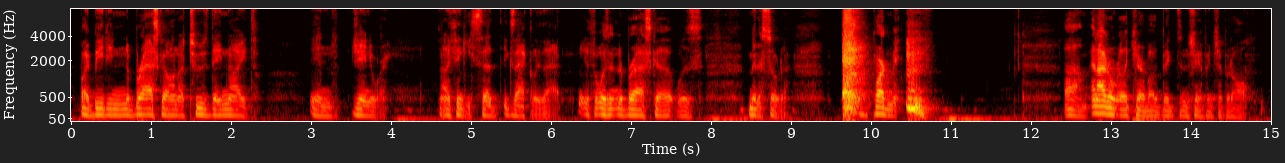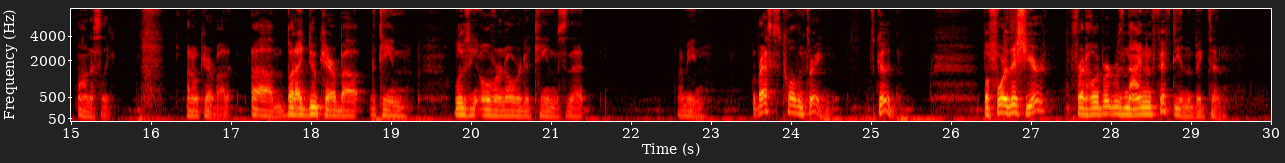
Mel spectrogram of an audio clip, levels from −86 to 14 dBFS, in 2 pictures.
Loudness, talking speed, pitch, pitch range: -30 LUFS, 160 wpm, 110 Hz, 95-125 Hz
